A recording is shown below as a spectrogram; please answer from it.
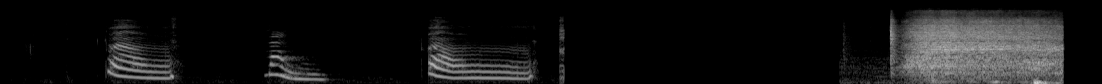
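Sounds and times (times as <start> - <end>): cat meowing: 1.0 - 1.9, 4.3 - 5.4.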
